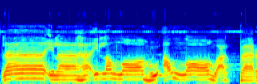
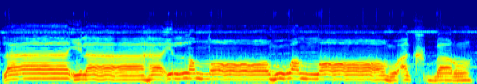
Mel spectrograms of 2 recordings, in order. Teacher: Wawunya sering kali dihilangkan. Nah, itu tidak seperti itu ya. Wawunya jangan dihilangkan.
